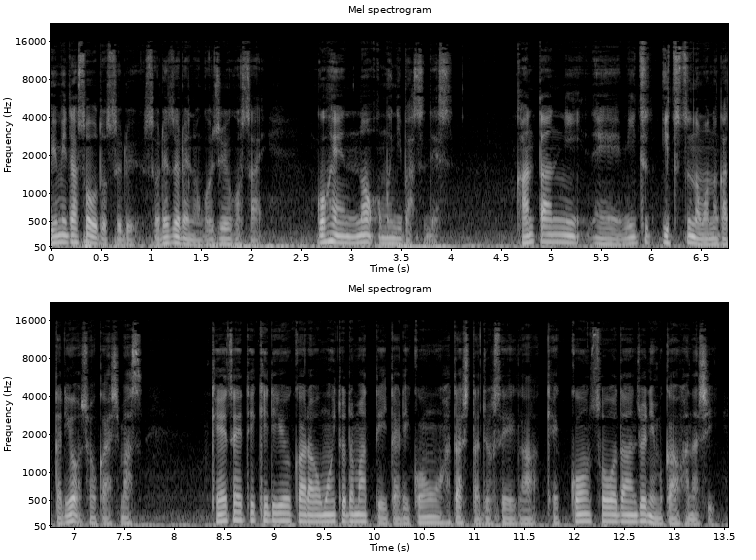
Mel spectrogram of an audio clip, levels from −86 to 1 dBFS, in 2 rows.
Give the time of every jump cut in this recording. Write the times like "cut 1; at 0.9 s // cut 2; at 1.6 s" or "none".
none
